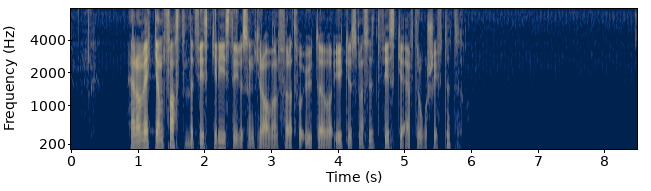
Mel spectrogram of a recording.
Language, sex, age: Swedish, male, 20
